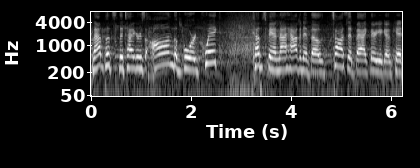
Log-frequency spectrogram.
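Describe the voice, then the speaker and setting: With noticeable background noise, a woman speaks at a fairly slow pace in a high pitch with lively intonation. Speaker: sports anchor and reporter. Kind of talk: sports highlights read.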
